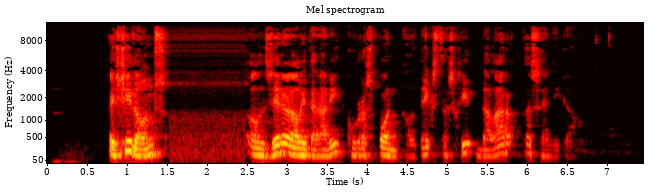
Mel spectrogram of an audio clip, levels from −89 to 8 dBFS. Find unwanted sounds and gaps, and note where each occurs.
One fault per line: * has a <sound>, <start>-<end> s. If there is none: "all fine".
all fine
